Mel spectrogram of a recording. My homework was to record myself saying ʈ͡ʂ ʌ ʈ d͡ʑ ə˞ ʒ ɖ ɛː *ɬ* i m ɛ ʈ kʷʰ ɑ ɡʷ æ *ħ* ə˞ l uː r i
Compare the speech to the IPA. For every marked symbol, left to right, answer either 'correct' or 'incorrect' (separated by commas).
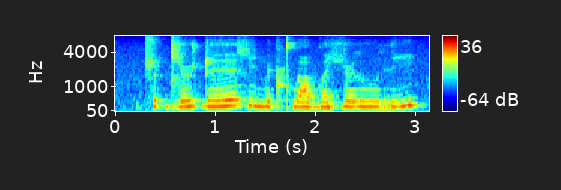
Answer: correct, incorrect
